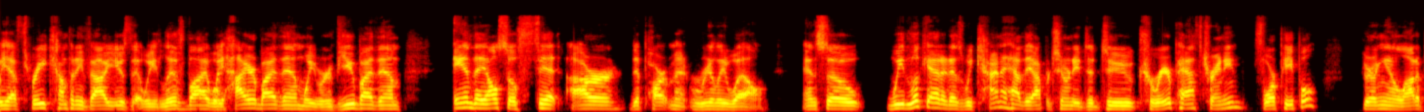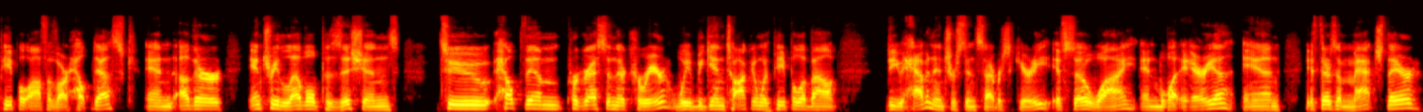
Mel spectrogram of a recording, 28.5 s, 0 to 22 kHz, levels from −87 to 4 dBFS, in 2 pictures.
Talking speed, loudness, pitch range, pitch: 195 wpm, -19 LUFS, 115-140 Hz, 125 Hz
